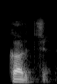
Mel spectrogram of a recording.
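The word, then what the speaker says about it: Kerch: यहां पर था हम लोग उसको पूरा किए कर्च का जो स्पेलिंग है यह है के ई आर एस के ई आर सी एच कर्च तो कर्च हम लोग कवर किए तो इस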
